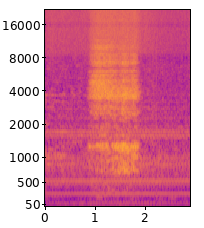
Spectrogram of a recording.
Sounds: Sniff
